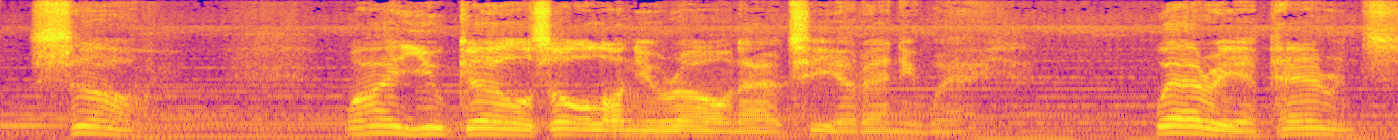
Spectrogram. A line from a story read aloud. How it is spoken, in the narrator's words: with drooping eyes and slightly slurred speech that he asked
